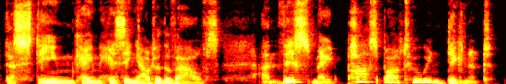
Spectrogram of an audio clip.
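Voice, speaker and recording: A man reading a classic novel aloud as a trained actor, in expressive storybook narration. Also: medium pitch, measured pace, breathy edge. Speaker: audiobook reader, professional actor.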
